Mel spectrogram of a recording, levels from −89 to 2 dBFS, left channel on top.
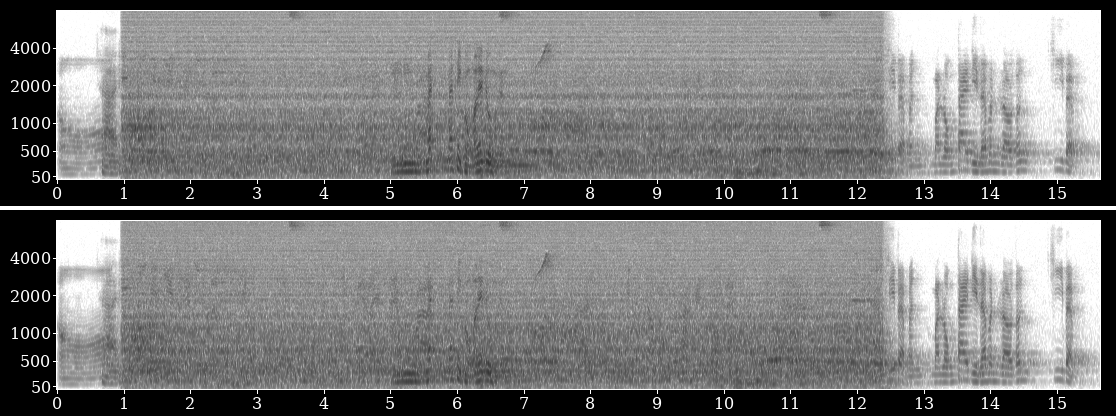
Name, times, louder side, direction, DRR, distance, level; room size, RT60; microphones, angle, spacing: voice 1, 0.0-0.9 1.2-3.5 4.0-5.7 6.2-6.4 7.7-8.1 8.5-10.2 10.6-11.4 12.1-14.6 14.9-15.3, right 3 dB, 30° right, 9 dB, 0.6 m, -36 dB
voice 2, 0.7-1.3 5.0-6.8, left 2 dB, 15° left, 8 dB, 0.4 m, -24 dB
sound 1, 1.0-12.4, right 1 dB, 15° right, 0.9 m, -25 dB
14.5 x 8.8 x 2.4 m, 1.1 s
head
